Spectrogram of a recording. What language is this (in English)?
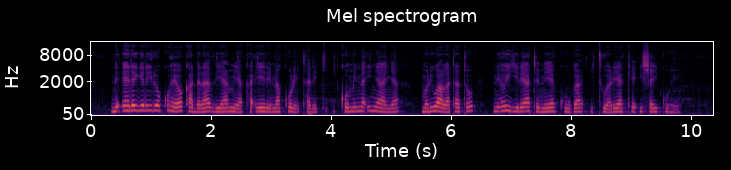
Kikuyu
